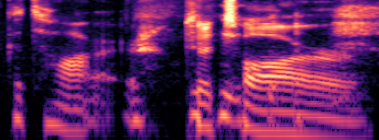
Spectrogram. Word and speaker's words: Qatar: doing good um so it's it's gutter cutter yeah uh but it's mostly the white version of it is qatar qatar right but they pronoun the act the cultural pronunciation is cut yeah all right well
